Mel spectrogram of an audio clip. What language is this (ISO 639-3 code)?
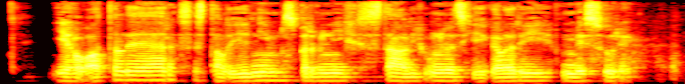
ces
